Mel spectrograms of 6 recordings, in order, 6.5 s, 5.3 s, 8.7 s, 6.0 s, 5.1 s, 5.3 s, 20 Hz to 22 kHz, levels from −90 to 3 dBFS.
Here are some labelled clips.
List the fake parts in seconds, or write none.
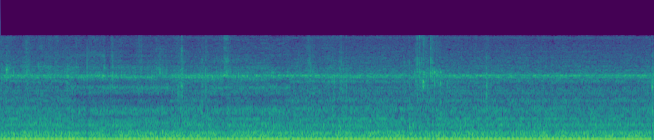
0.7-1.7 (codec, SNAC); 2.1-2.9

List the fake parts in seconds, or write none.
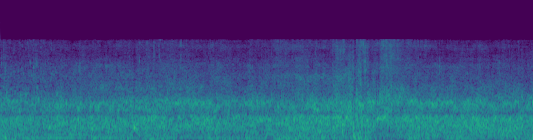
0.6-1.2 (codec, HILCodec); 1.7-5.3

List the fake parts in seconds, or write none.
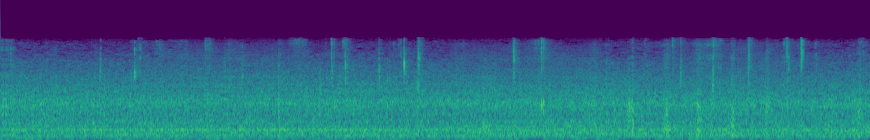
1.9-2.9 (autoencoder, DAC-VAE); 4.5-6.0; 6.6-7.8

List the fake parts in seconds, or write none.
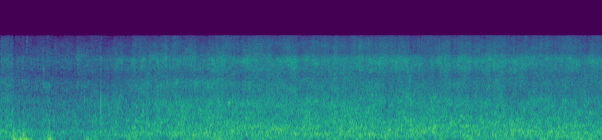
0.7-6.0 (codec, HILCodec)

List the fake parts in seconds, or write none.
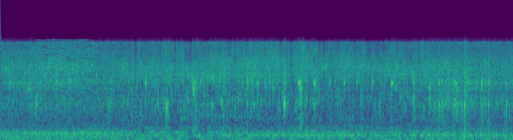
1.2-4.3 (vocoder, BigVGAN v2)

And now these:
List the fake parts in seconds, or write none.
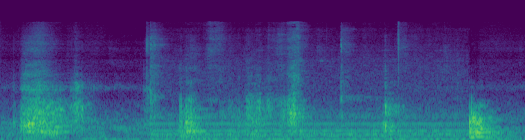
0.0-1.5 (codec, SNAC); 4.7-5.3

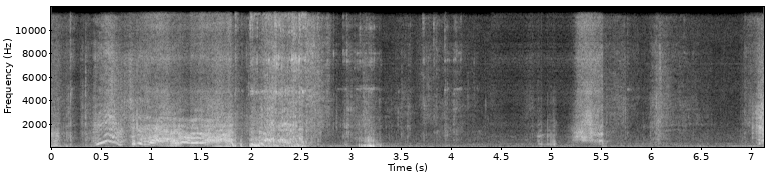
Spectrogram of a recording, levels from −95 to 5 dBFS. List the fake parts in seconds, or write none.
0.7-1.8 (codec, SNAC); 4.4-5.5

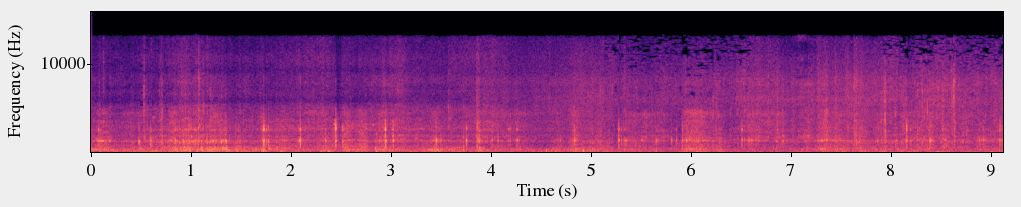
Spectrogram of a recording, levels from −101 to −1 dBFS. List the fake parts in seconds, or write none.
3.1-5.1 (autoencoder, DAC-VAE); 6.6-7.9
